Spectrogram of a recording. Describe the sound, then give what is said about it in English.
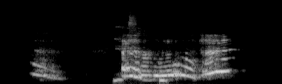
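A person demonstrates the shallow, sharp gasping inhale kids take when told to take a breath, fairly loud: a brief catch of breath, then a longer strained, voiced gasp with a tight, breathy quality. “It's not just like, sometimes we just say to the kids, like, just take a breath. But the breath that they take is like this.”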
